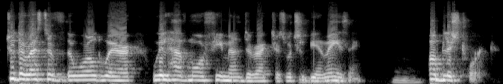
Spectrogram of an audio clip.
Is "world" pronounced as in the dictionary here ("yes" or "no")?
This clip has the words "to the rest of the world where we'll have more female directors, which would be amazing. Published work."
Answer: yes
